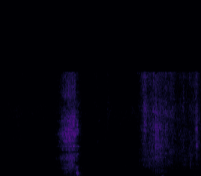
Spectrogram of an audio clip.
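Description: Near silence, with a faint brief rustle about two-thirds of a second in and a fainter one near the middle.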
